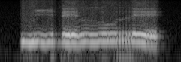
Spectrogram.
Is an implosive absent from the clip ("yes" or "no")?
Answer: no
